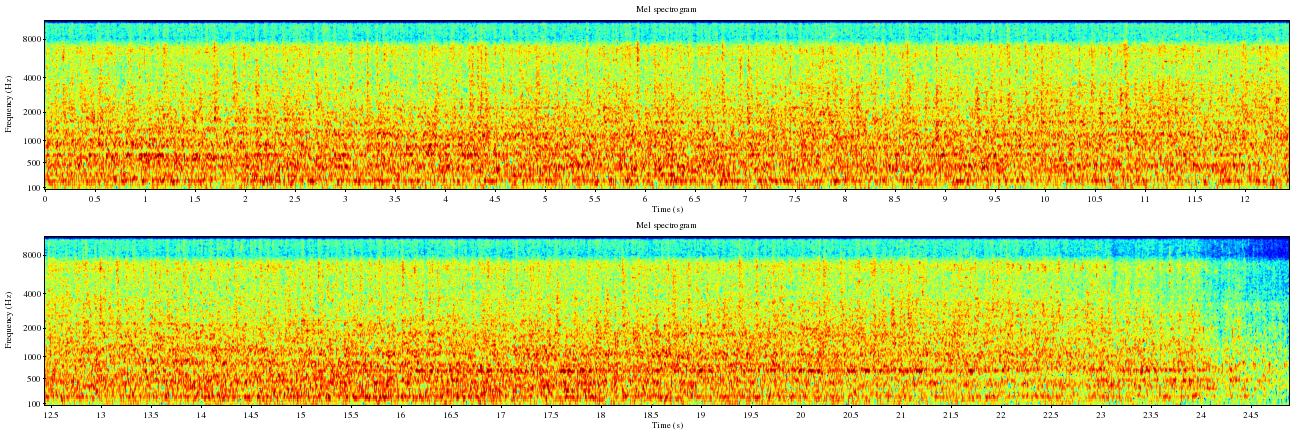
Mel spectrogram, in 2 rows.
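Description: Sonalika DI-734 tractor's diesel engine running under load with the steady mechanical noise of its mounted wheat reaper cutting standing wheat. The sound drops somewhat near the end.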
